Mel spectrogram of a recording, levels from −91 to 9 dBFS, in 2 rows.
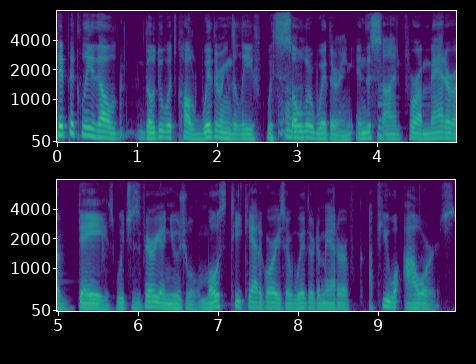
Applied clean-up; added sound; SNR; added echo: neural mask model DeepFilterNet 3.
